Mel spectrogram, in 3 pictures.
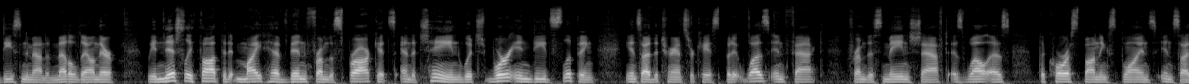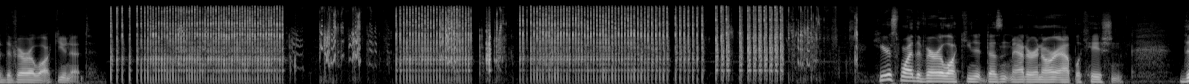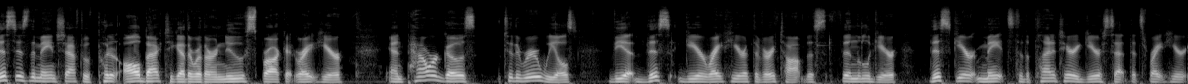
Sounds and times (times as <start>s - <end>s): Speech: 0.0s - 12.9s, 20.6s - 35.6s.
